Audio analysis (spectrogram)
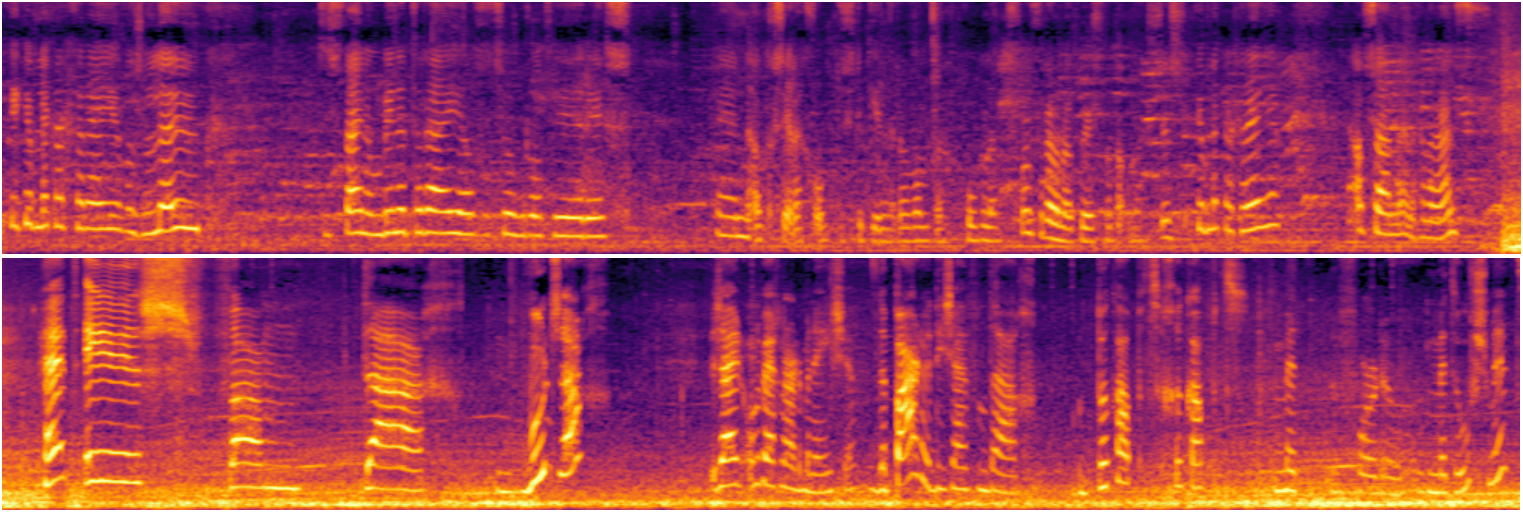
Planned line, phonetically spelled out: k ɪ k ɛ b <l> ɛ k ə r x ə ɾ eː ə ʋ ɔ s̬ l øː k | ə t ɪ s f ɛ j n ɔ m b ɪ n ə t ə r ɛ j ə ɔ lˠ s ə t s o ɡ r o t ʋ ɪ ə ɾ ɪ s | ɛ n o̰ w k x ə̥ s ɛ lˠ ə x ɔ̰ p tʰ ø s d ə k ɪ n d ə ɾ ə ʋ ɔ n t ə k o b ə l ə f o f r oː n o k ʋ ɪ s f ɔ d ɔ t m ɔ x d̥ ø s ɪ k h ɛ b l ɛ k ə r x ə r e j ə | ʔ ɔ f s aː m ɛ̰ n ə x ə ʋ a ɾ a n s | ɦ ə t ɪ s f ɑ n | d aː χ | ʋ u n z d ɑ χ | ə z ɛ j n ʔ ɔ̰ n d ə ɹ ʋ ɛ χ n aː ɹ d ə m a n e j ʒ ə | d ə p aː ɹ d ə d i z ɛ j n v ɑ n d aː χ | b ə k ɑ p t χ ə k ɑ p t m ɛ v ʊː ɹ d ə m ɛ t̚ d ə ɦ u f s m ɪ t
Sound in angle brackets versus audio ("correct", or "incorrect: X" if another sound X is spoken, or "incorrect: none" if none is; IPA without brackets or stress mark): correct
